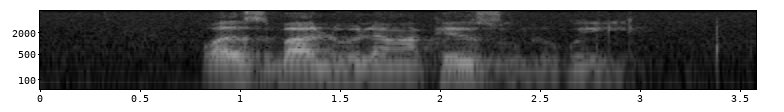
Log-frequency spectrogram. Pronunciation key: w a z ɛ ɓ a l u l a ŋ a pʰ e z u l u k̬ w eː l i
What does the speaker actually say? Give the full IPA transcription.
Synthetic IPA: w a z i ɓ a l u l a ŋ a pʰ e z u l u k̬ w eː l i

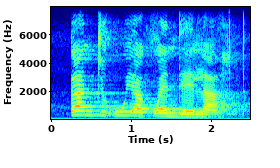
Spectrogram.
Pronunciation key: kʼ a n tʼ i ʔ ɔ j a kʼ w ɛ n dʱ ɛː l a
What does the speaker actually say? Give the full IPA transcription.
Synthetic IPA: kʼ a n tʼ i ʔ u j a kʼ w ɛ n dʱ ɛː l a

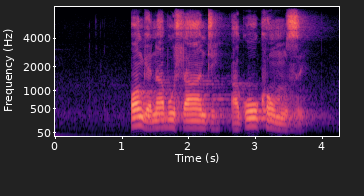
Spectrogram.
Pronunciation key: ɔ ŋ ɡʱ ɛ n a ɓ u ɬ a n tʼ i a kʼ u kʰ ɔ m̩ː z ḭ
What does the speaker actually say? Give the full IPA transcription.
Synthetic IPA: ɔ ŋ ɡʱ ɛ n a ɓ u ɬ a n tʼ i a kʼ u kʰ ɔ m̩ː z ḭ

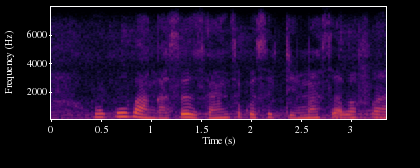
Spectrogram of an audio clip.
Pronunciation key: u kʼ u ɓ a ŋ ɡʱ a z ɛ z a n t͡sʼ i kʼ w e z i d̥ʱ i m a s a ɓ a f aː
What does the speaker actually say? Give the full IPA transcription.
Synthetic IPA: u kʼ u ɓ a ŋ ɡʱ a s ɛ z a n t͡sʼ i kʼ w e s i d̥ʱ i m a s a ɓ a f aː

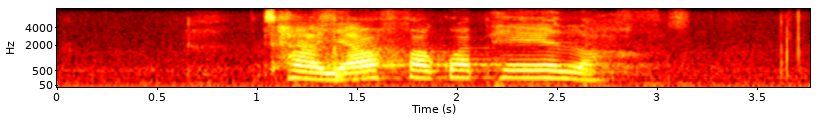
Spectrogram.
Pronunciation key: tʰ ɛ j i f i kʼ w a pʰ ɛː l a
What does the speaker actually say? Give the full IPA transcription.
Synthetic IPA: tʰ a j a f a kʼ w a pʰ ɛː l a

